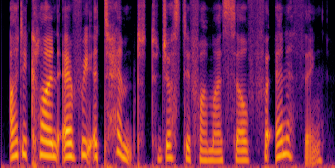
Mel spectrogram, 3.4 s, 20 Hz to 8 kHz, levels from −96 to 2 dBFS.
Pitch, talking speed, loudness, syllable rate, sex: 205 Hz, 160 wpm, -21 LUFS, 6.3 syllables/s, female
